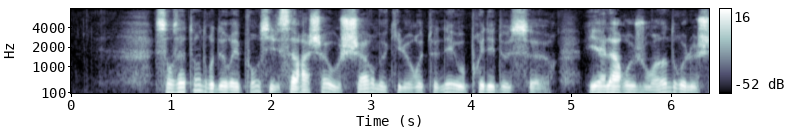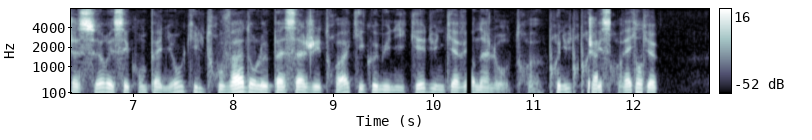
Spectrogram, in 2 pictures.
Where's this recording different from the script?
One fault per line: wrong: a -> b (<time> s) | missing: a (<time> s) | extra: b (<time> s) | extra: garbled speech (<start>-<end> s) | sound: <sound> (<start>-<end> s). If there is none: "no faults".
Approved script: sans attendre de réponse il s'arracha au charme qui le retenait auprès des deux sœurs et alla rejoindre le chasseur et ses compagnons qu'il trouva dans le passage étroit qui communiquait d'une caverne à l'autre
sound: dropout (10.3-10.4 s)
extra: garbled speech (11.1-12.2 s)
